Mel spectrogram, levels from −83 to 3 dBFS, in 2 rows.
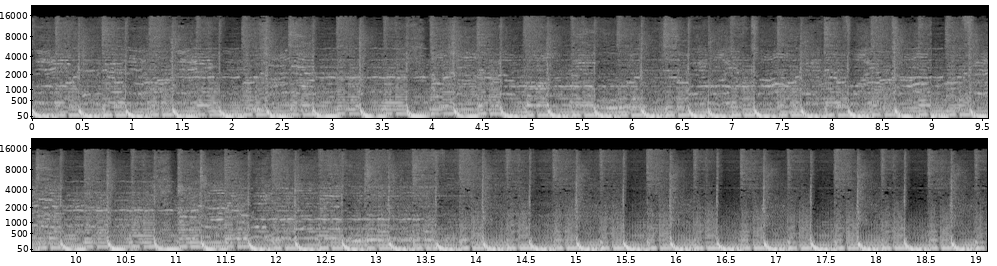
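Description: The audio jumps forward twice, a sign of compressed frames skipped. At 6.76 s, roughly 0.3 s of sound goes missing. At 8.99 s, about 0.2 s disappears. Each gap matches a whole number of frames, about three and then two, which fits a frame length near 93 ms. The frames were absent from the file or rejected by the decoder as damaged.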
